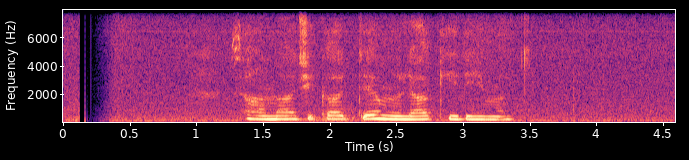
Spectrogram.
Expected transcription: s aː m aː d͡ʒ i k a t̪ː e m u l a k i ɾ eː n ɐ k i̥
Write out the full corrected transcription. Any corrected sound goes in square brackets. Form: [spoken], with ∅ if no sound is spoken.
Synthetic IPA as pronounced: s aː m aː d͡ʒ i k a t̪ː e m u l a k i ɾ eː [m] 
